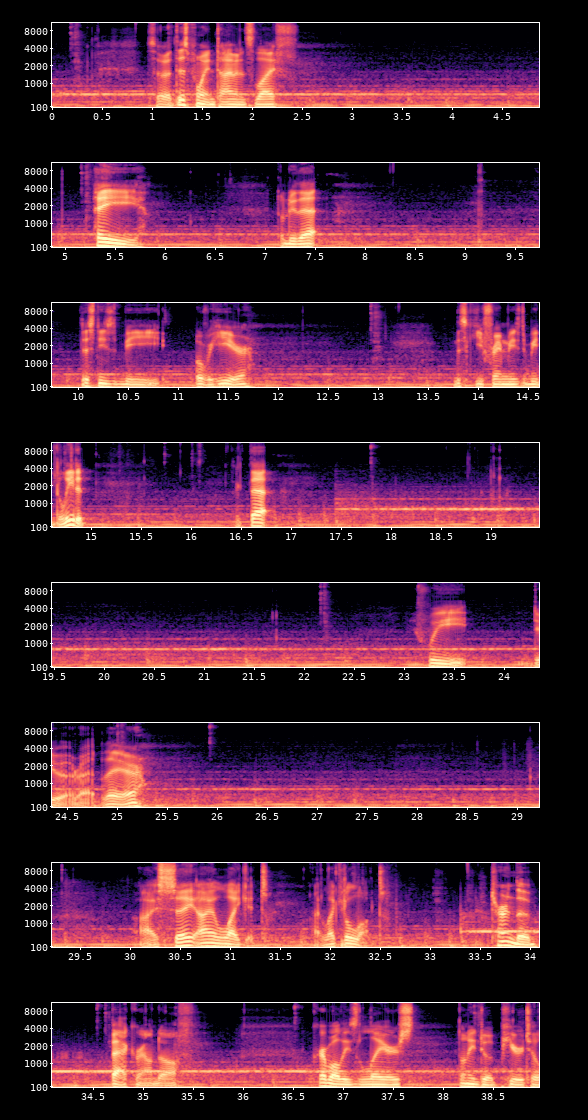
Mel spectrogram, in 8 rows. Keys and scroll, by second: 6.9 super+z, 8.1 super+z.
